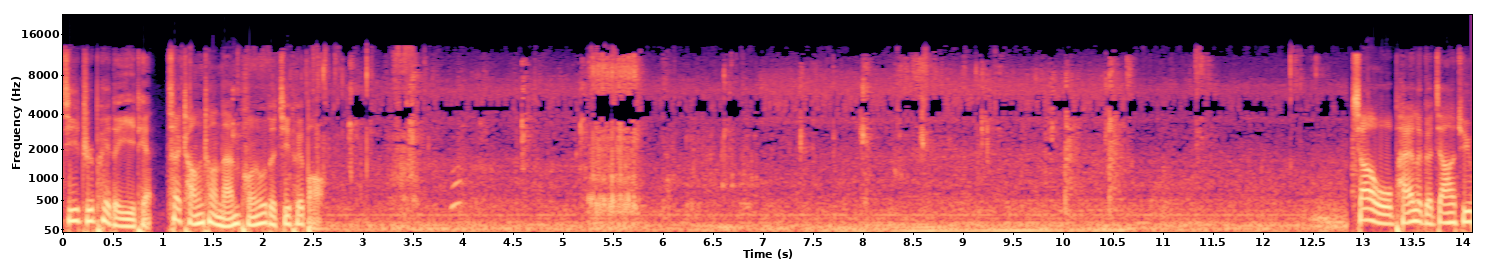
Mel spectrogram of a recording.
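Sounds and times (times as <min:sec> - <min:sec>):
person chewing food: 0:01.7 - 0:11.6.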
